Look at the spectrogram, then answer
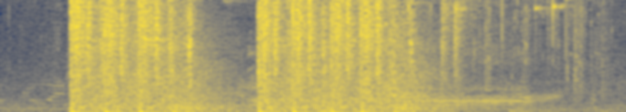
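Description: Gunfire in the tactical shooter Ready or Not: two loud, close bursts of rapid automatic shots, each rattling for about a second, trailing off into echo and faint movement.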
